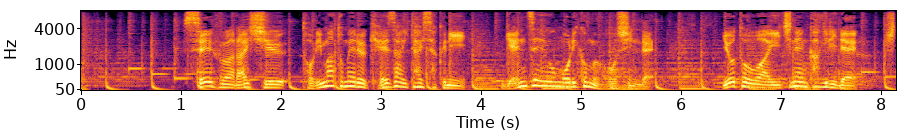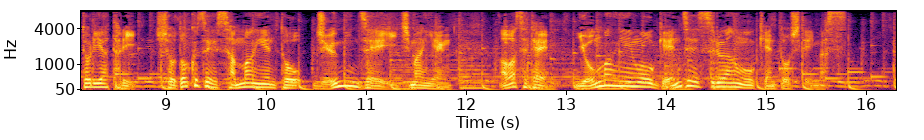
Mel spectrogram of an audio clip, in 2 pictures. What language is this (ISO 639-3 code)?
jpn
